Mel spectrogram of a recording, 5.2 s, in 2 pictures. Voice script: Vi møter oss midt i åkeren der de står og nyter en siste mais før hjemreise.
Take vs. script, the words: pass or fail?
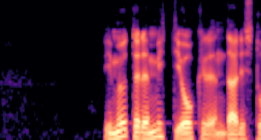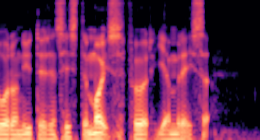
fail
